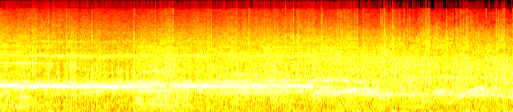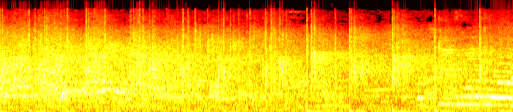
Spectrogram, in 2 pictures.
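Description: Loud applause and cheering for honor roll students at a school banquet, a dense roar of clapping with whoops and children shouting that swells then slowly thins out.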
